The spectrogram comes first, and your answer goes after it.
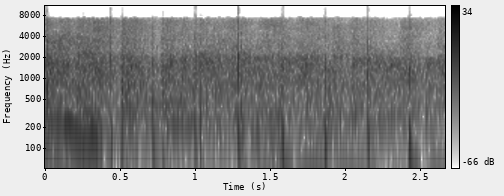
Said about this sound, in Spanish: Vamos a dar un aplauso.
